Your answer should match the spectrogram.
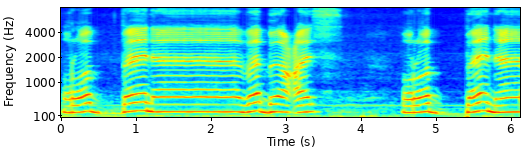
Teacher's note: را کو پر پڑھیں گے را پہ زبر کی وجہ سے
